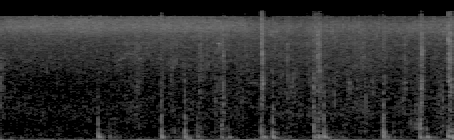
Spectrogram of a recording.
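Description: Heavy footsteps thud at a steady walking pace.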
